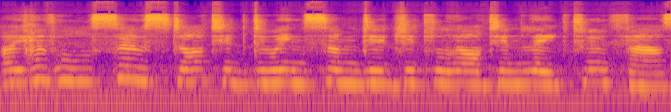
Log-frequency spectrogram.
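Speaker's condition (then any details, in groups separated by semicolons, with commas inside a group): Cerebral palsy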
